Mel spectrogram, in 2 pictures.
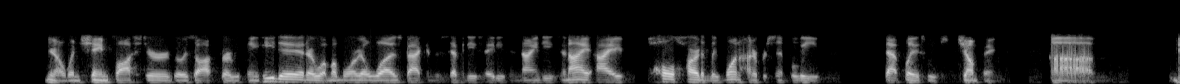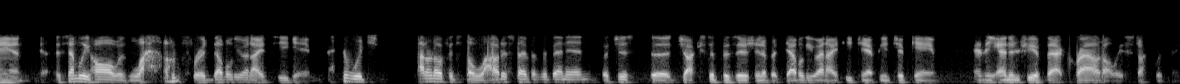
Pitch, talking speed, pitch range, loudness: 100 Hz, 185 wpm, 95-110 Hz, -19 LUFS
